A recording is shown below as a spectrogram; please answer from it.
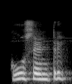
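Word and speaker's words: concentric: कोसेंट्रिक पढ़ते हैं, एन इसमें साइलेंट होता है।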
